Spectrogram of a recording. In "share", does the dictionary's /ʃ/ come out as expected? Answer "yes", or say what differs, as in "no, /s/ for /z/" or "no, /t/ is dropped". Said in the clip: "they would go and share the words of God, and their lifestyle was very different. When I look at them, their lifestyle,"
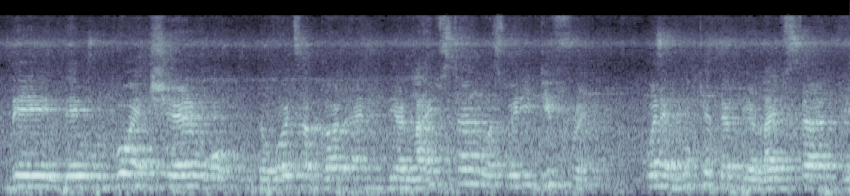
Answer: yes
